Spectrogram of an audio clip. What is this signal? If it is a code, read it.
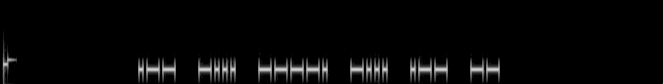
Morse code, heard as a keyed tone, about 30 wpm, spaced as for 22 wpm, 700 Hz. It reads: WB9BWM
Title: USA Call Signs - 6 Characters - 2x Character Spacing - 30wpm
